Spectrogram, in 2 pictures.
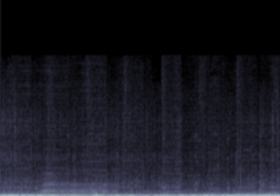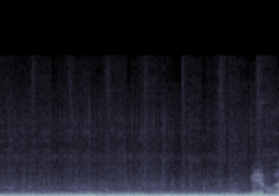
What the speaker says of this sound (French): Là si je mets une bonne accélération on va attendre quand même pas mal le moteur.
